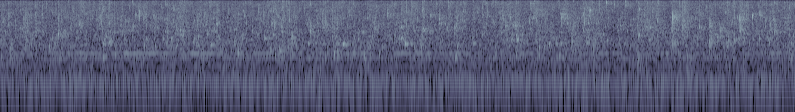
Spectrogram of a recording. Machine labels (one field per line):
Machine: pump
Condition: normal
